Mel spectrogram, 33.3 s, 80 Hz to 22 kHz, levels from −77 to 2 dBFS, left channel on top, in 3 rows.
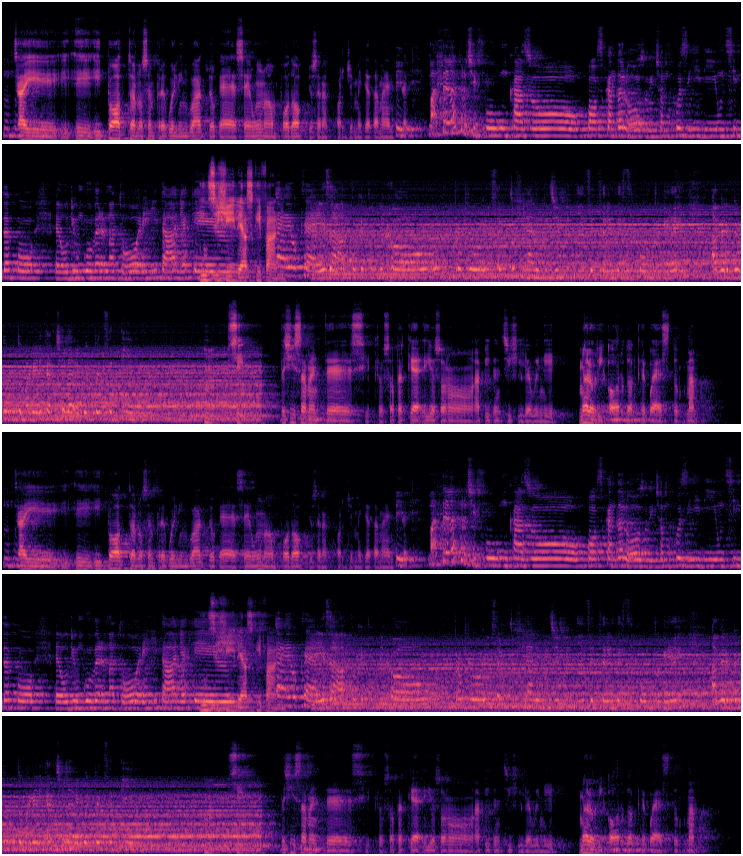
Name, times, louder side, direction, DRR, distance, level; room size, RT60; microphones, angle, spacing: voice 1, 0.2-6.1 6.5-6.6 14.0-15.3 16.8-16.9 20.5-20.6 25.2-25.9 26.3-30.4 30.8-32.6, left 6 dB, 85° left, 13 dB, 1.1 m, -28 dB
voice 2, 6.4-14.5 15.2-24.3 26.6-26.9 31.2-31.7, left 1 dB, ahead, -2 dB, 3.9 m, -27 dB
sound 1, 15.7-26.1, left 1 dB, 25° left, 1.4 m, -28 dB
28.5 x 11.0 x 9.3 m, 1.0 s
head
